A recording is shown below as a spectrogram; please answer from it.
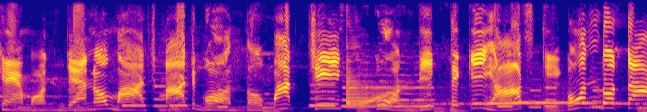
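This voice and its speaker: A woman's voice: medium pitch, takes it slowly, close to an everyday voice. A woman voicing a lazy, greedy female witch ghost in a cartoon, coaxing and bossy in manner. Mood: nosy. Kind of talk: cartoon character voice acting. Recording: loud music behind the voice.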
